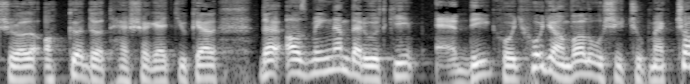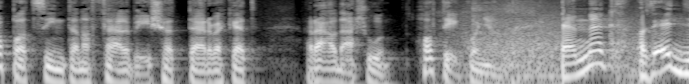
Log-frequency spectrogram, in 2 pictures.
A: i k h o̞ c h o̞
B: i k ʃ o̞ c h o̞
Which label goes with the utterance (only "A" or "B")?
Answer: A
